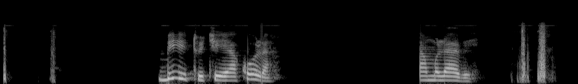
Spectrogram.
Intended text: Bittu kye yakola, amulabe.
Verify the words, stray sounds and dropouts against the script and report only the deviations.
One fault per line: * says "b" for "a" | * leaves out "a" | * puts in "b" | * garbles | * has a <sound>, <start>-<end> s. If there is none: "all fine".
all fine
